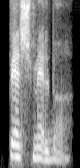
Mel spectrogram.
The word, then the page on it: pêche Melba: Indian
